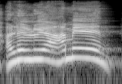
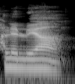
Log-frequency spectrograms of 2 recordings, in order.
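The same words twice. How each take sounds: First: High, eager cry of praise; acted-out burst of glad faith; joyful acclaim. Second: Low, soft word of praise; acted-out subdued assent; quiet acceptance. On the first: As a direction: receive it with delight, pitched up. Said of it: "그것을 기쁨으로 받습니다". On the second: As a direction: murmur it gently, pitched down. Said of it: "그것이 받아들입니다".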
